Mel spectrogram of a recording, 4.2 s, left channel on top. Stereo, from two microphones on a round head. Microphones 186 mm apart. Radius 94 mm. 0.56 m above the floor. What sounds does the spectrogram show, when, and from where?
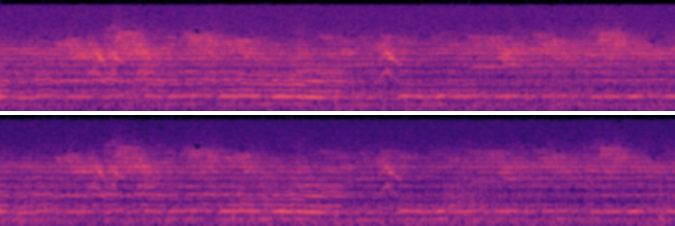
0.0 s an insect: 35° left (ahead or behind)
